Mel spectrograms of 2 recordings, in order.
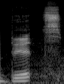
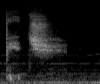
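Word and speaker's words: Bitz: Did he say his name was Bitch? Oh, it's Bits. Bitch. No, man, my name's Bits, like B-I-T-Z, man.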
